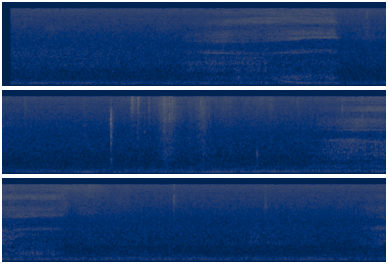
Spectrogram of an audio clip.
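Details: Soft, low, rattling breaths with rough snore sounds on two breaths about five seconds apart, over steady room noise; snoring.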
